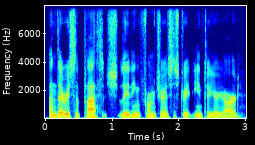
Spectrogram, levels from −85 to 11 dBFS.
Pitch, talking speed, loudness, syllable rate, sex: 130 Hz, 240 wpm, -22 LUFS, 6.3 syllables/s, male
